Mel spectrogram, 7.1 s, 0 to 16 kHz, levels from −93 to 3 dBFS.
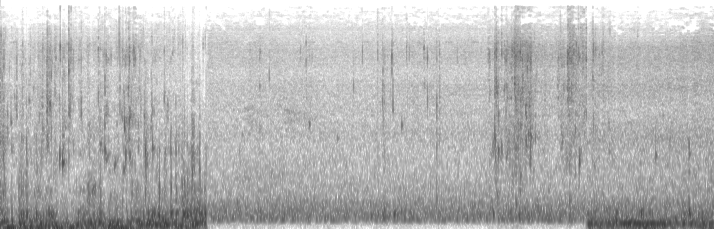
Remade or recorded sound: remade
